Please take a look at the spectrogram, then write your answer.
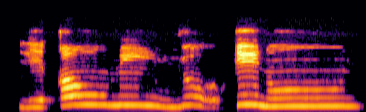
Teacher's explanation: نہیں, جھٹکا نہیں دینا, ٹھیک ہے, جھٹکا نہیں دینا ایک تو آپ نے, اور دوسرا اس کو تھوڑا لمبا کرنا ہے. لقومی, می جو ہے نا وہ ناک میں آواز جا رہی ہے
